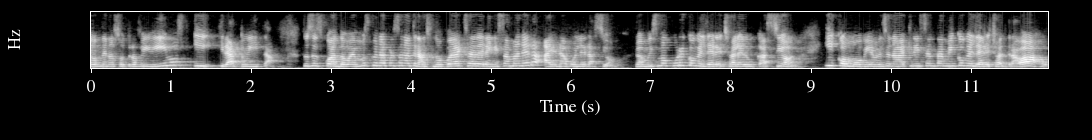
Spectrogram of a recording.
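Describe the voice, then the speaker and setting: A woman speaks at a high pitch and a fairly quick pace, with ordinary pitch variation. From Dominican Republic. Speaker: human rights lawyer. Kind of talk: panel talk.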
